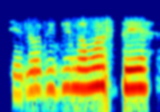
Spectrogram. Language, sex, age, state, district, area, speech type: Nepali, female, 18-30, West Bengal, Alipurduar, rural, conversation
